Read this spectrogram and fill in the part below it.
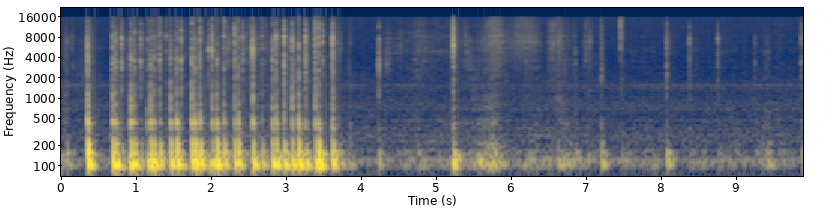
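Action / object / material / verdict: tap / hardcover book with paper dust jacket / cardboard / none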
